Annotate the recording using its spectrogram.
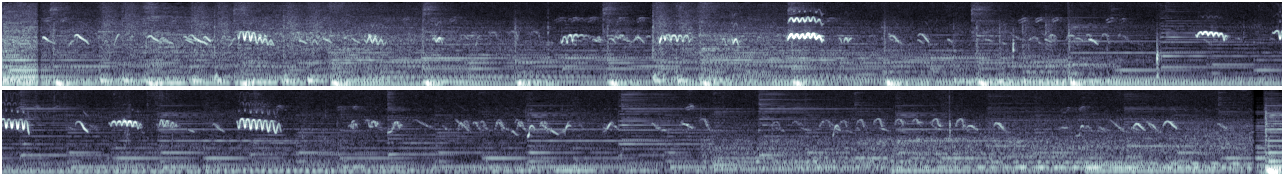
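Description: Background music with baby chicks peeping over it in many short, high notes that thin out after about eight seconds.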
